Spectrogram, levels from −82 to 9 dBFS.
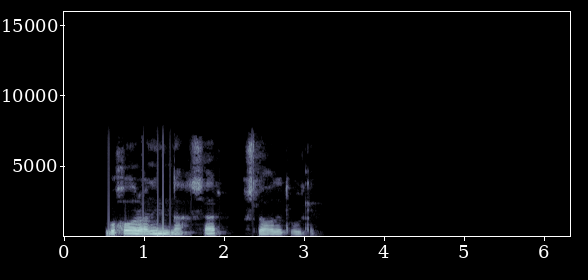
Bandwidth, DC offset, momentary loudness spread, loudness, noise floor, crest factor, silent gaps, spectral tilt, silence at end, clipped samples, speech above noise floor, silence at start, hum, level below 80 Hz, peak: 7.6 kHz; under 0.1%; 16 LU; -18 LUFS; under -90 dBFS; 20 dB; none; -6 dB/octave; 3.2 s; under 0.1%; over 73 dB; 0.55 s; none; -50 dBFS; -2 dBFS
